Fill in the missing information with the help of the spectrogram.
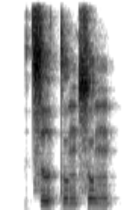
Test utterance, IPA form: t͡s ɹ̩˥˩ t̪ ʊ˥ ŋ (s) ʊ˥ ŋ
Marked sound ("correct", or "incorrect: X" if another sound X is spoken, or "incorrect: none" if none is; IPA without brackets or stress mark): correct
